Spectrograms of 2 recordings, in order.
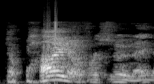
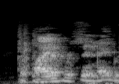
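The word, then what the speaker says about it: Tapinophrosune (ταπεινοφροσύνη): Tapiphronus. Tapinophrosune, that's it. I do know the word, but I couldn't come up with the pronunciation. Tapinophrosune, which is humility of mind, and prautes, which is gentleness, and then macrothumia, which is long-suffering.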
